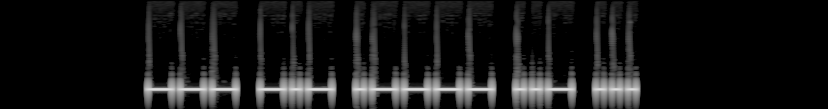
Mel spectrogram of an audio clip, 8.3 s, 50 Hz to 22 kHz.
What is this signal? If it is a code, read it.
Morse code, heard as a keyed tone, about 15 wpm, 700 Hz. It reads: OK1US
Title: DXCC-100 Call Signs - 5 Characters - Repeated 3x - 15wpm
